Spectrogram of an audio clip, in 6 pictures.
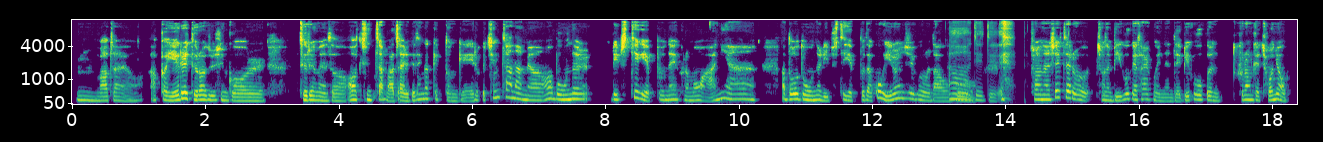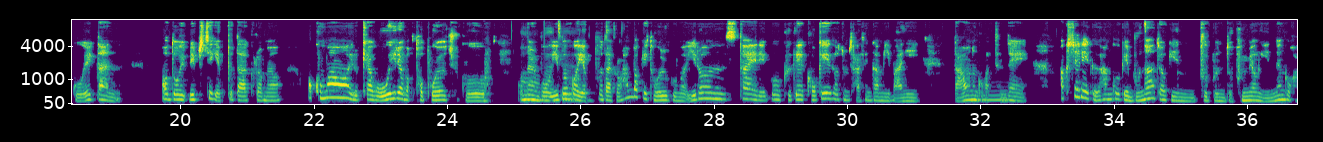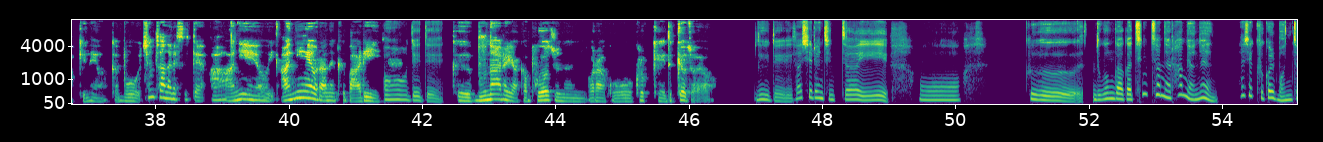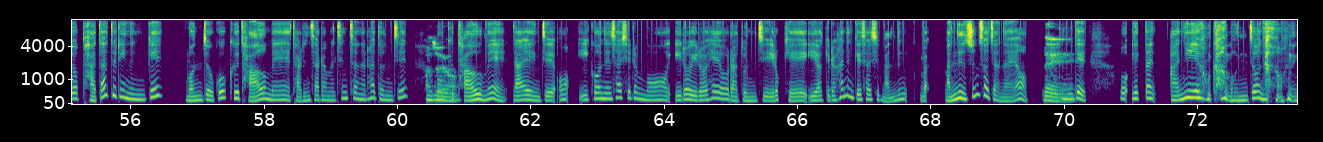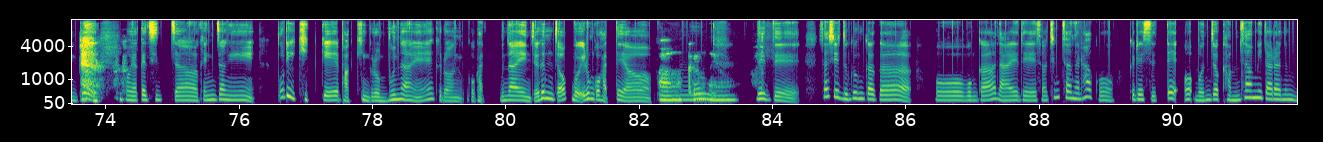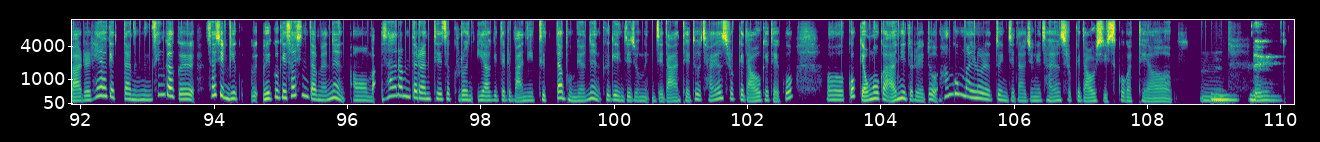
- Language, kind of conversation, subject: Korean, advice, 칭찬을 받을 때 불편함을 줄이고 감사함을 자연스럽게 표현하려면 어떻게 해야 하나요?
- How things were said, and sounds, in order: tapping; other background noise; laugh; laugh; distorted speech; laughing while speaking: "아니에요.가 먼저 나오는 게"; laugh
